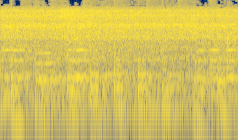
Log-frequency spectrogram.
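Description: Chicken pieces for a Karachi-style karahi sear in a hot pan, a steady broadband hiss and crackle running throughout with faint tonal hum underneath, close and continuous without any talking.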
